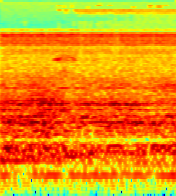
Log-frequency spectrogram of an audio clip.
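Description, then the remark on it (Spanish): A helicopter passing over Córdoba drones steadily, a low, continuous engine-and-rotor hum that stays fairly faint and even throughout, with no one speaking. “Con el sonido de fondo del helicóptero que pasa por Córdoba mientras voy grabando el podcast”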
